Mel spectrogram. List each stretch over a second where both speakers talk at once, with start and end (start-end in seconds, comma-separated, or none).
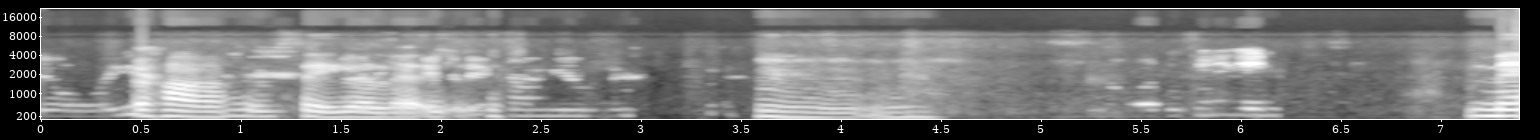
0.6-1.9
